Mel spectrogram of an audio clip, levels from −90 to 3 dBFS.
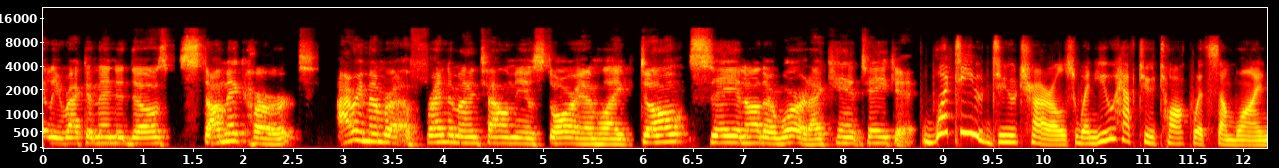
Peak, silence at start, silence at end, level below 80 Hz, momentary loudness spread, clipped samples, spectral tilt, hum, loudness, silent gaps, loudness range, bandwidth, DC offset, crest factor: -2 dBFS; 0 s; 0 s; -64 dBFS; 5 LU; under 0.1%; -4 dB/octave; none; -20 LUFS; none; 1 LU; 12.5 kHz; under 0.1%; 18 dB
